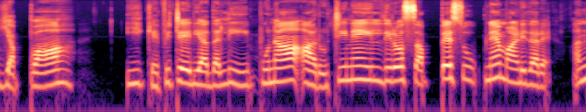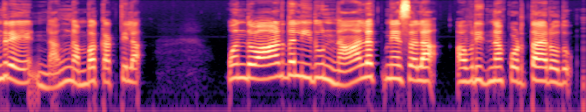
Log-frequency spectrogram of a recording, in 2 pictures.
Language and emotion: Kannada, disgusted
